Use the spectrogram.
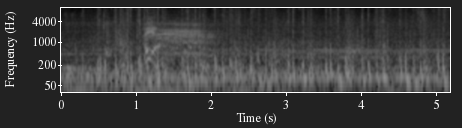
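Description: Rhythmic hoofbeats clatter steadily at a gallop in the video game Ghost of Tsushima, with a brief horse whinny early on and a low game ambience underneath.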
